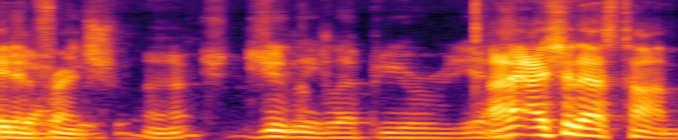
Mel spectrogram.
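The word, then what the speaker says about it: Julien Leparoux: Julien Lepereux. Yeah, I should ask Tom because Tom has all those pronunciations.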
